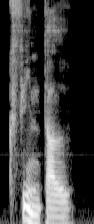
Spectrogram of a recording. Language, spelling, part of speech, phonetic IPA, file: Polish, kwintal, noun, [ˈkfʲĩntal], Pl-kwintal.ogg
